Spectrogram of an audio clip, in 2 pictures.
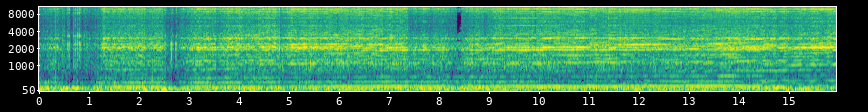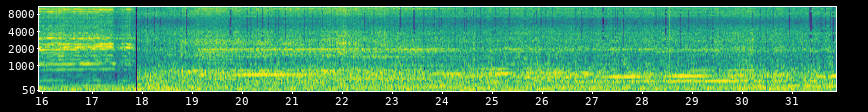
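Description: Spec Miata (Mazda MX-5) race car's four-cylinder engine under sustained throttle, heard through an onboard camera with wind and road noise, its pitch climbing slowly and steadily. About two-thirds of the way through the tone changes abruptly, and the slow climb carries on.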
